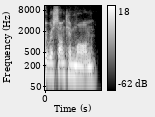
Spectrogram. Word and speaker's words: ressentiment: if I mispronounce it resentment is that the right way of pronouncing that word I think they say rasante mon uh oh well what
